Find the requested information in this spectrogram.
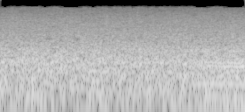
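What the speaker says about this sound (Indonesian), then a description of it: "Ini banjir, ini longsor ini, banjir." Floodwater from an overflowing river beside a landslide, rushing as a steady, loud, broadband roar with no breaks.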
